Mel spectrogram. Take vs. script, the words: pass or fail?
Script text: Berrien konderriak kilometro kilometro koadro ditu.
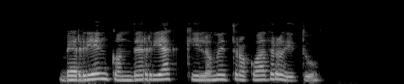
fail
